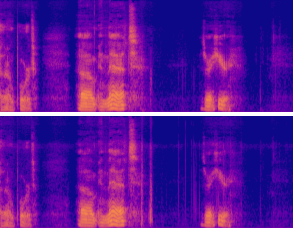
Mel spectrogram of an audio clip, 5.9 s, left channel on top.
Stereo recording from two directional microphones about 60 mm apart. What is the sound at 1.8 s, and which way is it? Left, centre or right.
Speech, right.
